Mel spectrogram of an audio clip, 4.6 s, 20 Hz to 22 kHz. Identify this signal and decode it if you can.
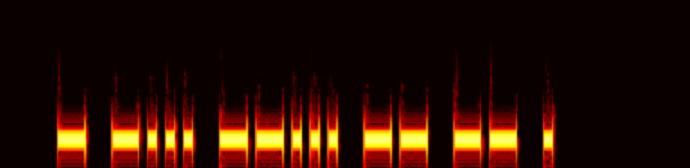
Morse code, heard as a keyed tone, about 20 wpm, 700 Hz. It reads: TB7MME
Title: DXCC-100 Call Signs - 6 Characters - Repeated 3x - 20wpm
